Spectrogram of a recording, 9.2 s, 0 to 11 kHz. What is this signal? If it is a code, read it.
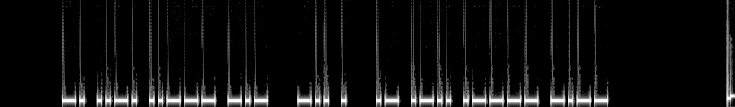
Morse code, heard as a keyed tone, about 21 wpm, 700 Hz. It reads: NF2K DE AL1Y
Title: USA Callsign DE Callsign - 4 Characters - 22wpm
